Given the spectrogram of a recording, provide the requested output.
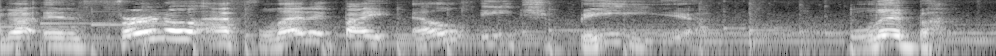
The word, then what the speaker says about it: LHB: Lib. That's how you pronounce it.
